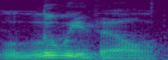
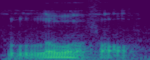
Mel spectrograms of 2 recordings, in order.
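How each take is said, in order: First: The name is said in an outsider's pronunciation. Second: The name is said in the local pronunciation. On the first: The speaker is from out of town. The speaker calls it wrong. "you pronounce it Louisville, you can definitely let some of the locals there know that you're from out of town" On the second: The speaker is a local. The speaker calls it right. "they pronounce it Louisville"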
